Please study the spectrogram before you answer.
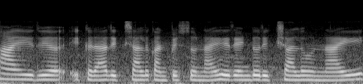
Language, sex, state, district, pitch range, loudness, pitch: Telugu, female, Andhra Pradesh, Visakhapatnam, 205-220 Hz, -14 LUFS, 210 Hz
